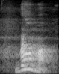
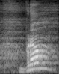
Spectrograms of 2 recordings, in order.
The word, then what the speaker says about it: ব্রহ্ম: এদিক ওদিক হয়ে যাচ্ছে তো তেমনটি ব্রহ্ম উচ্চারণ করার সময় অনেকে আমরা বলি ব্রহ আর অনেকে বলছি কি ব্রম ব্রহম তো আমাদেরকে এটা বাস্তবে কি আছে ব্রহম মানে হ এর উচ্চারণ আগে হবে ম এর উচ্চারণ পরে হবে ম এর উচ্চারণ আগে করা কিন্তু এটা ভুল হবে আচ্ছা চলুন তো তাহলে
